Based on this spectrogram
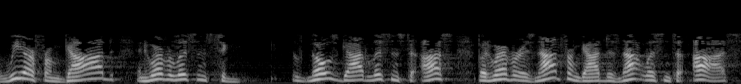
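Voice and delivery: scripture reading. Acted. Rereading the verse.

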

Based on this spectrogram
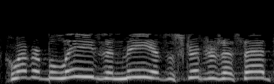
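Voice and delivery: proclaiming high and loud, slowing on the drink line; preacher voicing Jesus crying out loud at the feast. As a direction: call out to the whole crowd. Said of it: "said in a loud voice".

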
